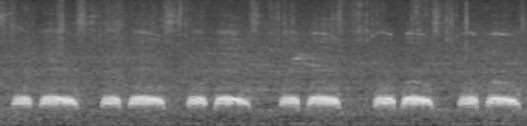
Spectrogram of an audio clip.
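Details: Thổ Đồng spotted dove, Chiêu and Gù coo styles, played to stimulate newly caught doves: five steady pairs of a short hoot and a longer warm coo, about one pair per second, with a low background hiss.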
